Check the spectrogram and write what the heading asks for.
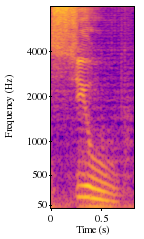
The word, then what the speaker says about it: sue: English थोड़ी विचित्र भाषा है, लिखा कुछ और जाता है, पढ़ा कुछ और जाता है। आपके हिसाब से मुझे उसको प्रोनाउंस करना चाहिए, प्रोनाउंसिएशन होना चाहिए स्यू, ठीक है, बट लोग जनरली क्या बोलते हैं उसको, सू।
